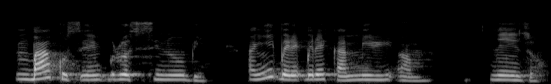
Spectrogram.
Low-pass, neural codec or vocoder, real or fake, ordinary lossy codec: none; codec, 16 kHz, 6 kbps, DAC; fake; none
